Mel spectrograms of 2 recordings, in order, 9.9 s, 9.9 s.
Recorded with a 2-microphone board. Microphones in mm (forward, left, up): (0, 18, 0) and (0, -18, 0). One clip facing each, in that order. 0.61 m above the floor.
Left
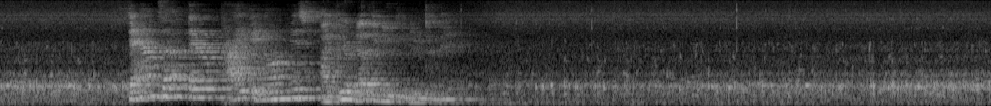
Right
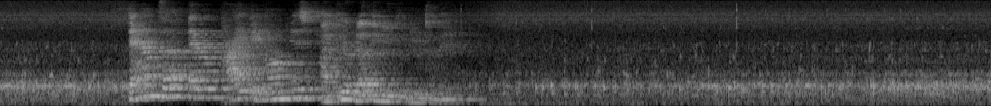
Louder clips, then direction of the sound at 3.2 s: Left 1 dB; 10° right (ahead or behind).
